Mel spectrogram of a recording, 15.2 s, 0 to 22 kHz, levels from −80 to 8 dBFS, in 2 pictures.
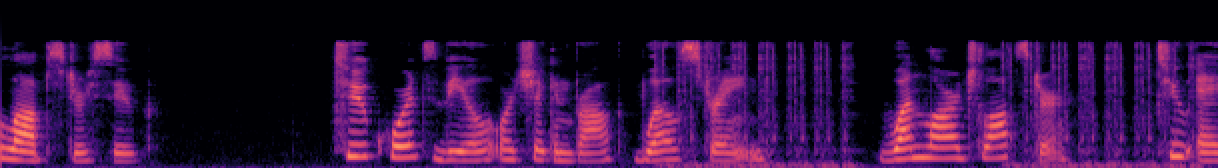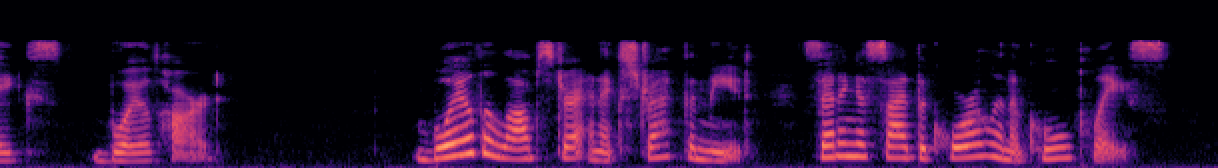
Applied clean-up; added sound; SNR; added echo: none; Typewriter; 18 dB; none.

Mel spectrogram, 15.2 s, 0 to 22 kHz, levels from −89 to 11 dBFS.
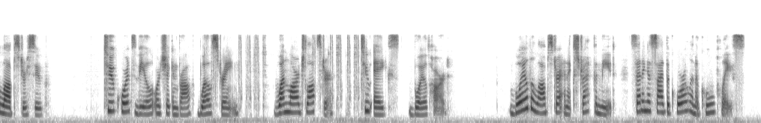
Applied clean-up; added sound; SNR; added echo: neural diffusion model UNIVERSE++.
